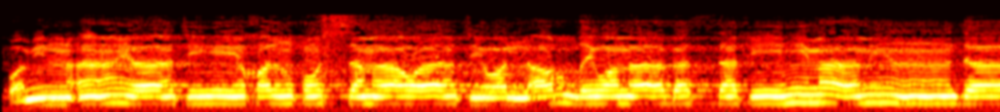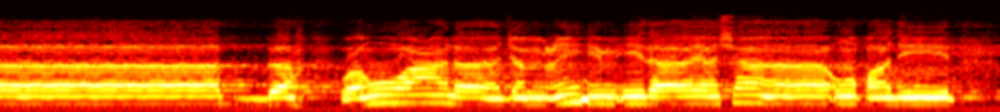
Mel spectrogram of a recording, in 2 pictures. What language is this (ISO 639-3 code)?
ara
